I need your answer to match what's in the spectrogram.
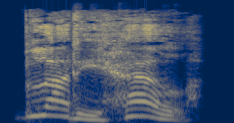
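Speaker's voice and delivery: high-pitched exasperated oath; exasperated outburst. A narrator's reading. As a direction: swear in exasperation, pitch jumping up. Manager's outburst at bad news.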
